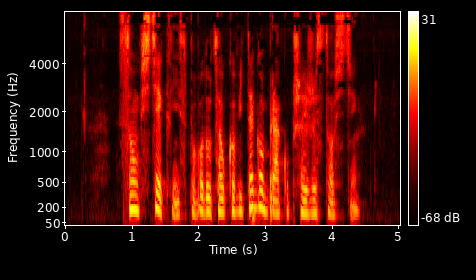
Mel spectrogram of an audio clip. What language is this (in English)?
Polish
